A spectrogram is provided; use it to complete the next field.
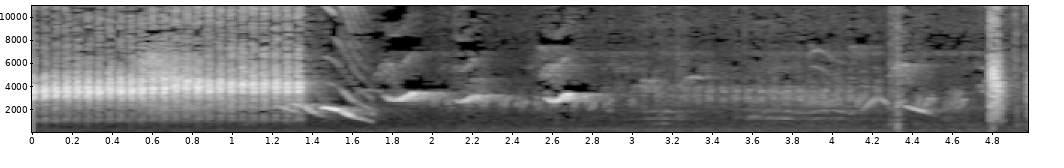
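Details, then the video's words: Oriental magpie-robin in challenging song: a pulsed rasping buzz, then a falling whistle and several soft wavering whistled phrases with scattered clicks. "SIRTU GACOR NARUNG BIKIN EMOSI"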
